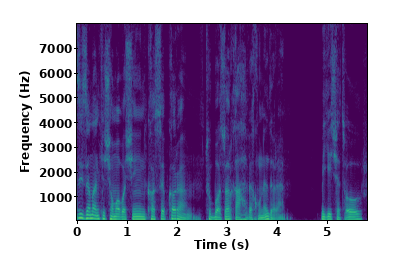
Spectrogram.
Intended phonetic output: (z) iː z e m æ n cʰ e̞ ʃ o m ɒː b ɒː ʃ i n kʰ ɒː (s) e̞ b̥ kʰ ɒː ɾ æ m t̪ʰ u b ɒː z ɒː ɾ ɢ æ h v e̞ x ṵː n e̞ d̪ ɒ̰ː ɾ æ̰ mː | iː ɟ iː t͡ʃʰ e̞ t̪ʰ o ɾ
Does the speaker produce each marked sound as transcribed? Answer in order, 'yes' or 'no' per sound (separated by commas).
yes, yes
